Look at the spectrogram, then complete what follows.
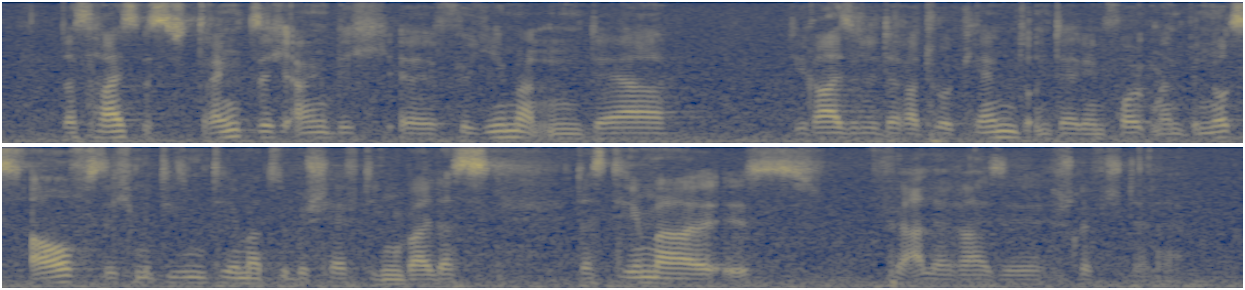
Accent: Hamburg, Germany; ich komme aus Hamburg.

